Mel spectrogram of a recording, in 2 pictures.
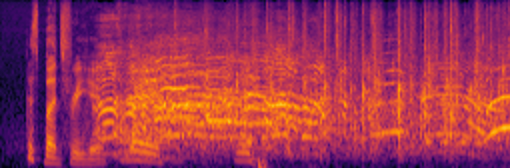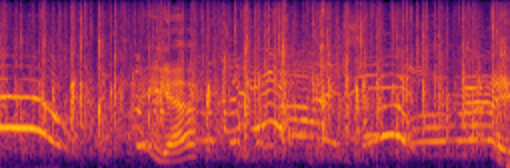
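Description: A crowd of young men and women screams and cheers with excitement.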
